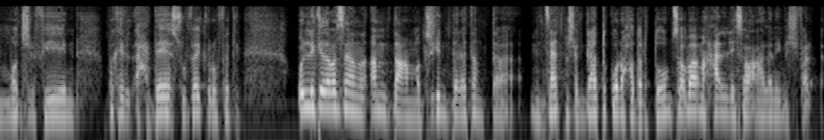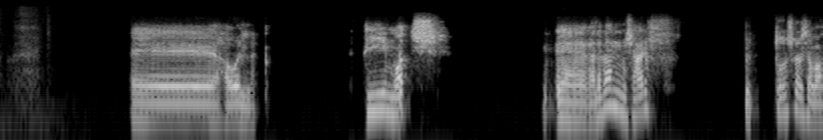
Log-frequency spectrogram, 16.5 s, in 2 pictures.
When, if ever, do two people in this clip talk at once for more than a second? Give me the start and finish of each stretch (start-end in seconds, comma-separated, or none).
none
